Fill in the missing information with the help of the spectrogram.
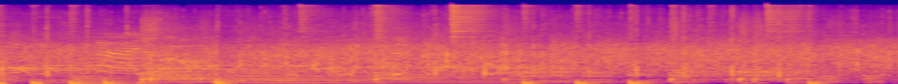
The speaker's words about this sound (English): And she is amazing. So I think we ought to stand to our feet and just give her one more hand clap for how awesome she has been.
